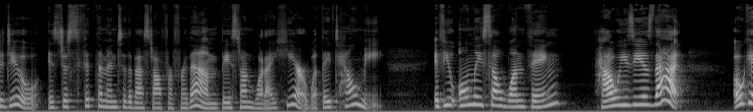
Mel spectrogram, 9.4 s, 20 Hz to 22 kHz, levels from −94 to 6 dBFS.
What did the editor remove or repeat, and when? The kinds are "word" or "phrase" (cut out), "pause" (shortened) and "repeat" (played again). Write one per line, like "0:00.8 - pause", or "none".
none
